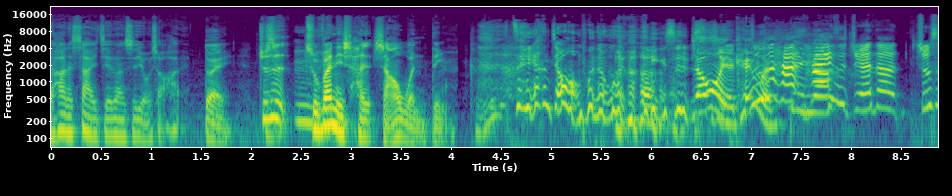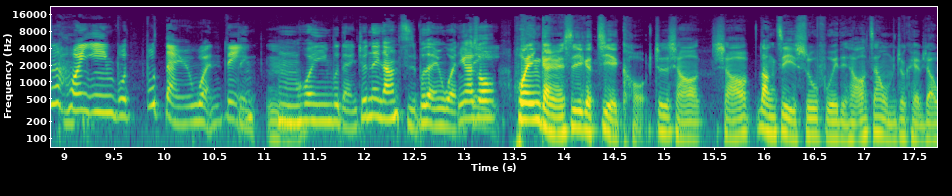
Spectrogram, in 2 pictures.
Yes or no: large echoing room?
no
